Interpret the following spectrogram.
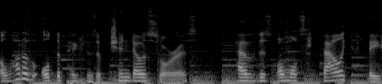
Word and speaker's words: Tsintaosaurus: Anyways, you're saying this dinosaur's name wrong. Mike, play the clip, please. Cintosaurus. Cinttosaurus.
